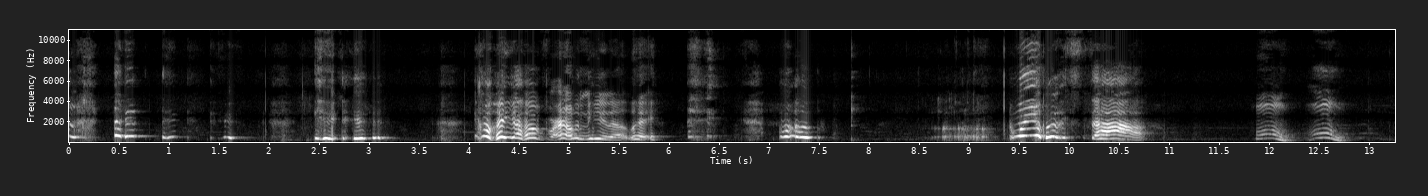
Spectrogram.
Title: BURPING OFF THAT LOUD...CTFU...MUST WATCH!!!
